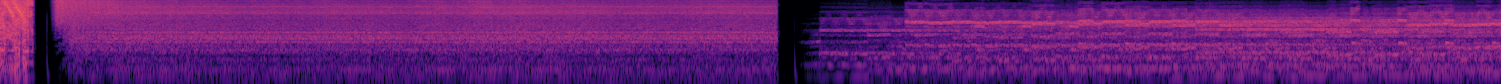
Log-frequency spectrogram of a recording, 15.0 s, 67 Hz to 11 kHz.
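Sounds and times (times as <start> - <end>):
synthesizer hissing noise texture: 0.0 - 7.8.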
